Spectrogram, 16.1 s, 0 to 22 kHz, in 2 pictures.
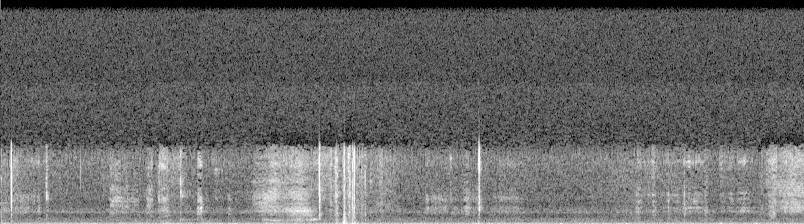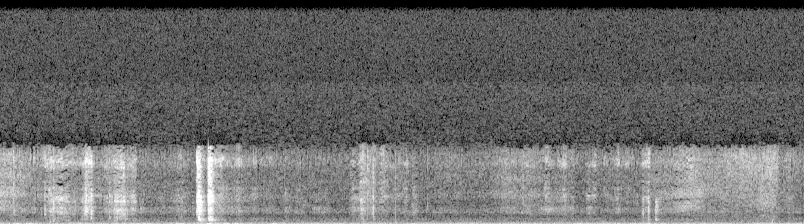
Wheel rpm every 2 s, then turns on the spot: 0, 0, 0, 0, 0, 0, 0, 0.
none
